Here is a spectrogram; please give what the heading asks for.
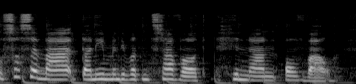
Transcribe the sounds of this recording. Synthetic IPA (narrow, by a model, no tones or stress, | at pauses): lˠsɔsəmad̥aniːmɪndivoːdəntʰravɔd̥hɨnanɔva̰lˠ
